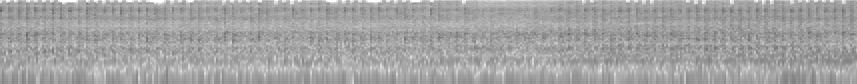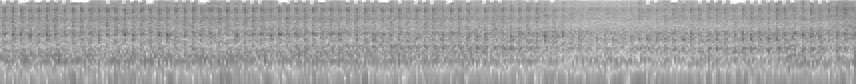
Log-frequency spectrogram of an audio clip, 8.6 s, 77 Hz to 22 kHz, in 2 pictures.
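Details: Toyota Surf 1KZ-TE diesel after overhaul for a piston knock, warm at idle: a steady, even clatter with no heavy knock. The engine now sounds healthy; normal idle.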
